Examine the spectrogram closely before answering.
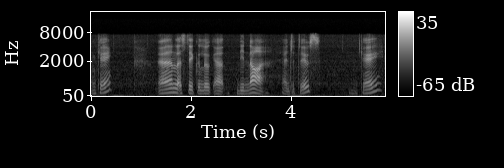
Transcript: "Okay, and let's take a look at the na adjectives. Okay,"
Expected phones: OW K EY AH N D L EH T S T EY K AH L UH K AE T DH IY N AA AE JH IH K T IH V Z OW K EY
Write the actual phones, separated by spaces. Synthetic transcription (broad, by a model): OW K EY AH N L EH T S T EY K AH L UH K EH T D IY N AA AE JH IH T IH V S OW K EY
